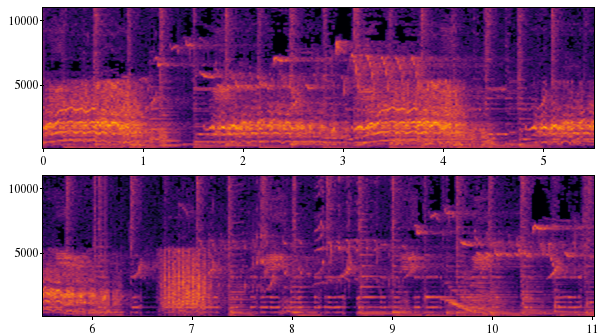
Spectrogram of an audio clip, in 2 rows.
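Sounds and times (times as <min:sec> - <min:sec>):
horse whinnying: 0:00.0 - 0:07.4
cheerful background music: 0:00.0 - 0:11.0.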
